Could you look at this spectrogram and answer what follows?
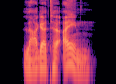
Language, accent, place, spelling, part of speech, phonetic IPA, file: German, Germany, Berlin, lagerte ein, verb, [ˌlaːɡɐtə ˈaɪ̯n], De-lagerte ein.ogg
- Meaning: inflection of einlagern: 1. first/third-person singular preterite 2. first/third-person singular subjunctive II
